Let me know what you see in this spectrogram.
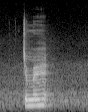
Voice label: "Chɨmɨrɨ̃hɨ", Ishir Chamacoco; revolver

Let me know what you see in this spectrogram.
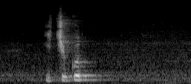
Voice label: "Ichukut", Ishir Chamacoco; ombrigo

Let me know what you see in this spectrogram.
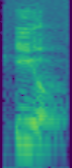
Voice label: cooked, chamacoco; cocinada

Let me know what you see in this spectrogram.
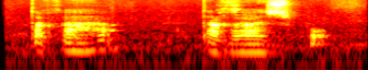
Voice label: see you later, chamacoco; Bahia Negra

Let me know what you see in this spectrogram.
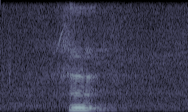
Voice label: "Hn", Ishir Chamacoco

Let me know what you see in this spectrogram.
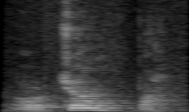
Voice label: good state, chamacoco; estada buena

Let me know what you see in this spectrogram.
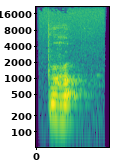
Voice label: broken, chamacoco; roto

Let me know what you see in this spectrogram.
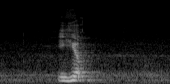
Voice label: "Ihyok", Ishir Chamacoco; llevar al hombre

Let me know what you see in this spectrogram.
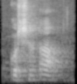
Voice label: thin, chamacoco; delgado

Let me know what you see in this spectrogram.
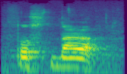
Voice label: sad, chamacoco; triste

